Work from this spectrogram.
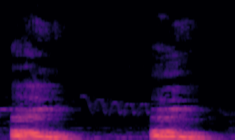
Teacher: औ को कंठोष् वर्ण कहते हैं क्योंकि इनके उच्चारण में कंठ और ओष्ठ का उपयोग होता है। जैसे औ औ ओष्ठ भी सड़ता है और कंठ से भी इनकी ध्वनि निकलती है। · जैसे होते औ औ, ओष्ठ भी सटता है और कंठ से भी इनकी ध्वनि निकलती है, इसीलिए औ और अ को कंठोष्ठ वर्ण कहते हैं।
